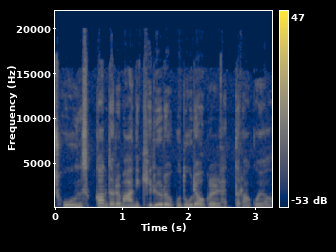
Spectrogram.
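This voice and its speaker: A woman's relaxed tone with ordinary pitch variation. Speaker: vlogger. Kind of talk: casual chat. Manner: relaxed, chatty.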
